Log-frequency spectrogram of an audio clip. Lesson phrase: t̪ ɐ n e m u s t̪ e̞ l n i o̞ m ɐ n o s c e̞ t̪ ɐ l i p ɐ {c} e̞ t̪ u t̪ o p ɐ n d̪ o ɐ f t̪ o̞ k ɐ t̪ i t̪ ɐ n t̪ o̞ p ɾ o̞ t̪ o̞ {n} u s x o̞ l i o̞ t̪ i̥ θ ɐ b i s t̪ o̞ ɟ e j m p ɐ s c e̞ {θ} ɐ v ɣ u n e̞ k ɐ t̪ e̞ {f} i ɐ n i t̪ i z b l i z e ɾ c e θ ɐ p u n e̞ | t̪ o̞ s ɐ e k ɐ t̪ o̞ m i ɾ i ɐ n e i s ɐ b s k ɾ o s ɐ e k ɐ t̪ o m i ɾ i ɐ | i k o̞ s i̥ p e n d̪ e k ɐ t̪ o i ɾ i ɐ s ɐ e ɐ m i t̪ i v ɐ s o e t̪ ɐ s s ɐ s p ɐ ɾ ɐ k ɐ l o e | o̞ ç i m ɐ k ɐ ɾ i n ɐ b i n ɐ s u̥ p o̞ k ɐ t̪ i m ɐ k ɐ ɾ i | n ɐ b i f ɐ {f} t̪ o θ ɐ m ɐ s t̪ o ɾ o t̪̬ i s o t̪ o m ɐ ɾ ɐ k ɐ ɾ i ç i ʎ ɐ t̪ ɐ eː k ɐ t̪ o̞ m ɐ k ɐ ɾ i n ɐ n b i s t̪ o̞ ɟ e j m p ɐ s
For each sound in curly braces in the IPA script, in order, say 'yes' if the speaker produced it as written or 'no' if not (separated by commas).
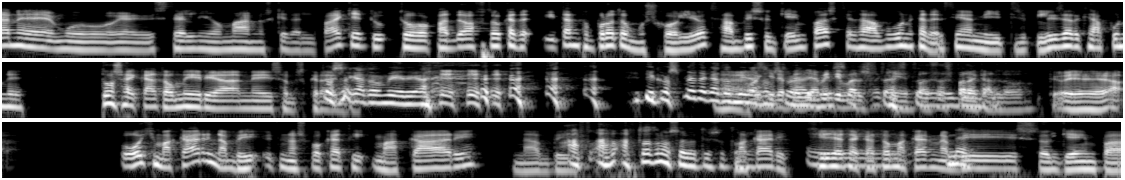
yes, no, yes, no, yes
